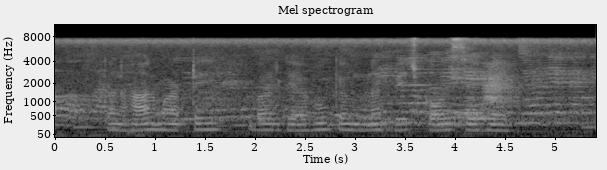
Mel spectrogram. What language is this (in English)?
Chhattisgarhi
